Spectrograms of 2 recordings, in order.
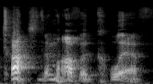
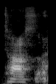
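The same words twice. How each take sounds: First: A loud, breathy mock yell for comic effect. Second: Said in the usual way. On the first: Podcaster jokes about tossing robots, mock yell. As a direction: bursts out louder on the repeat. Repeats phrase for comic emphasis.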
